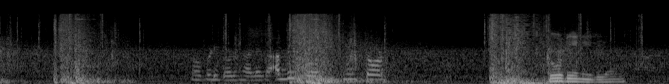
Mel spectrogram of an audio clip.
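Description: Gunshots fire in quick, loud bursts.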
